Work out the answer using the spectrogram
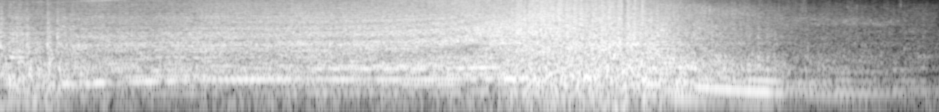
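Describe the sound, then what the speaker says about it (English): A drag race car engine screams at high revs at a Brisbane drag racing event, swelling loudly as it passes, then stuttering against the rev limiter before fading away. "it didn't shift and it hit the limiter twice and then he lifted"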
